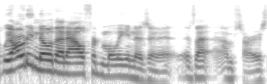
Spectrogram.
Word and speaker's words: Molina: Well, we already know that Alfred Molina's in it. I'm sorry. Is that how his name is pronounced?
